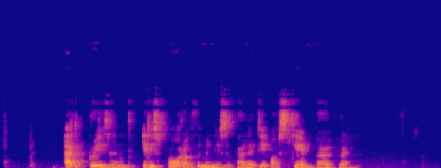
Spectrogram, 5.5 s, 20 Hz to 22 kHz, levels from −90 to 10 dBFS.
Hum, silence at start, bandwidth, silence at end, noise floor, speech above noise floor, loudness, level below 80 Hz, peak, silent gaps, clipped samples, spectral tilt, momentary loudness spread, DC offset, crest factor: none; 0.8 s; 9.4 kHz; 1 s; -71 dBFS; 49 dB; -22 LUFS; -66 dBFS; -2 dBFS; none; under 0.1%; -5 dB/octave; 10 LU; under 0.1%; 22 dB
